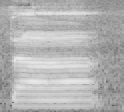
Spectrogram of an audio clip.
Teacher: زبان کی نوک اوپر کے دانتوں کے مسوڑوں کی جڑ میں لگائیں گے تو تا ادا ہوتا ہے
